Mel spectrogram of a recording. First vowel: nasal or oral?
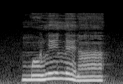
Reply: nasal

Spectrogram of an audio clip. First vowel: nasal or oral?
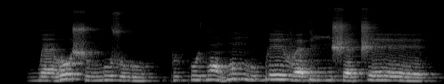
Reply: nasal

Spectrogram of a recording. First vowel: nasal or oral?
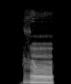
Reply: nasal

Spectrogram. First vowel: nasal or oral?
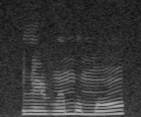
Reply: nasal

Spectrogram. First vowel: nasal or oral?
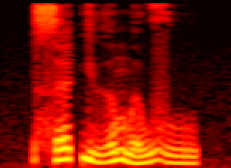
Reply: oral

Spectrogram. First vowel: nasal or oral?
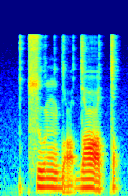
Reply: oral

